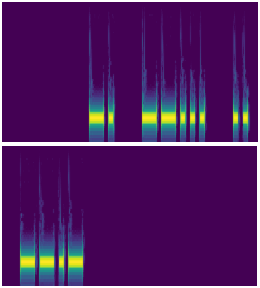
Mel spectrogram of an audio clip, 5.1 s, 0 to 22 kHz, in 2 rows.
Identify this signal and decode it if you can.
Morse code, heard as a keyed tone, about 25 wpm, spaced as for 18 wpm, 700 Hz. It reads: N7IQ
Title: USA Call Signs - 4 Characters - 2x Character Spacing - 25wpm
